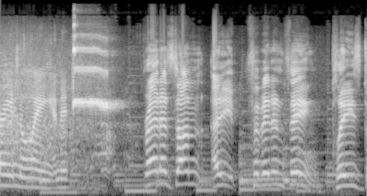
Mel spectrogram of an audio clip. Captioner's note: blows whistle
